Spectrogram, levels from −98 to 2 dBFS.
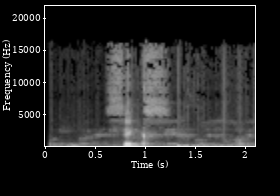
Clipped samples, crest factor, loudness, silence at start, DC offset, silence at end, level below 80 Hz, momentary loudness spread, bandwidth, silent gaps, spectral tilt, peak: under 0.1%; 22 dB; -26 LUFS; 0.05 s; under 0.1%; 0 s; -40 dBFS; 23 LU; 16.5 kHz; none; -4 dB/octave; -8 dBFS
